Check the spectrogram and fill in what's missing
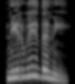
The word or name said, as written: ನಿರ್ವೇಧನ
